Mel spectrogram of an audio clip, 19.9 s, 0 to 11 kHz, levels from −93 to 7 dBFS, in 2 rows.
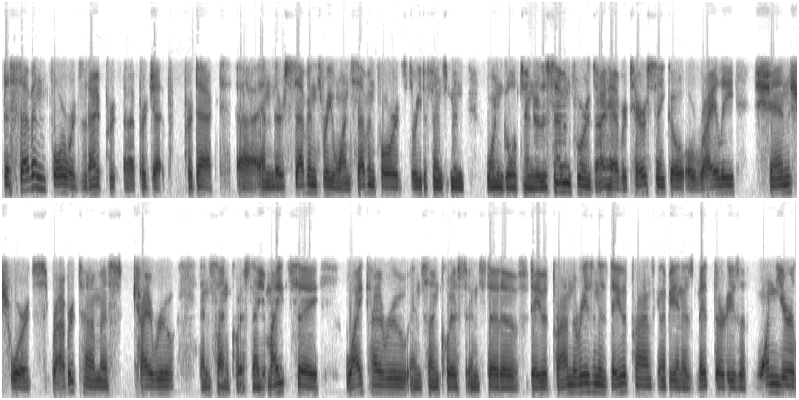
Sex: male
